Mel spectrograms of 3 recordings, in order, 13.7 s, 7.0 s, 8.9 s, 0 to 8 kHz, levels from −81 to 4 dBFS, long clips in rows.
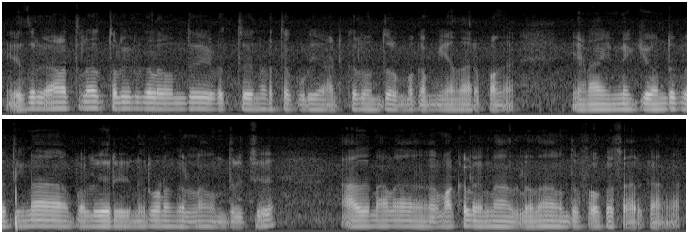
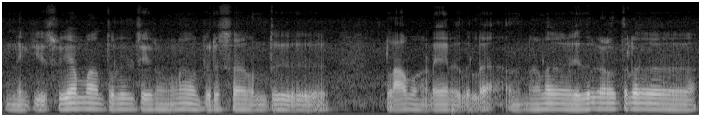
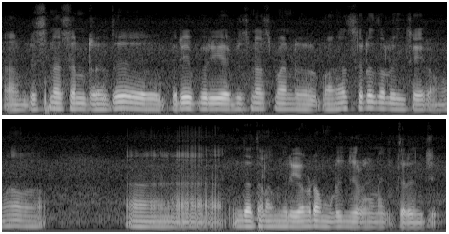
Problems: constant background noise, low volume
